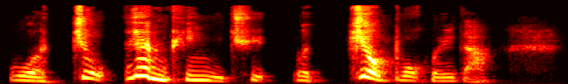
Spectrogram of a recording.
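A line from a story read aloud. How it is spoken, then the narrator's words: Angry. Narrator (Chinese): 神愤怒的说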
